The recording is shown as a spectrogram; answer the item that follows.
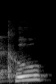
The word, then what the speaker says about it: coup: and as far as calling it a coup which by the way has a silent p at the end i mean i don't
